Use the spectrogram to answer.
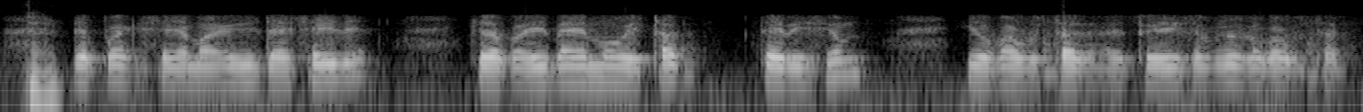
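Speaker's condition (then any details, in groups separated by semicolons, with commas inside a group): Amyotrophic lateral sclerosis; diagnosed three years ago; still able to attempt climb of Picu Urriellu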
